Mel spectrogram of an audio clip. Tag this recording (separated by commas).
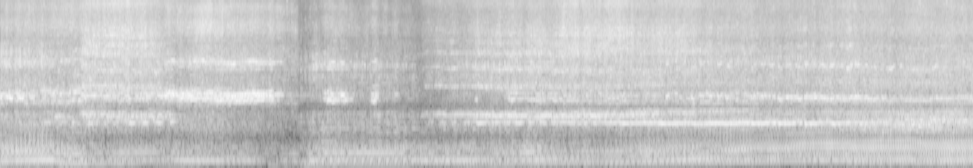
Vehicle, Car, Skidding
